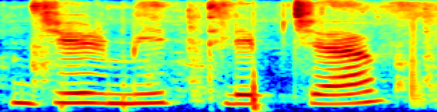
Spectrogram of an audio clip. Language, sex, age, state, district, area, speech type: Nepali, female, 18-30, West Bengal, Kalimpong, rural, spontaneous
